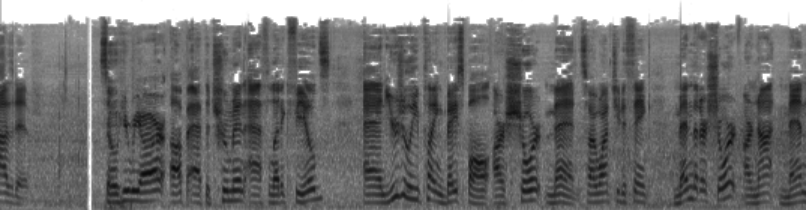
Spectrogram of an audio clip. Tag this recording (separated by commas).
Speech, outside, urban or man-made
